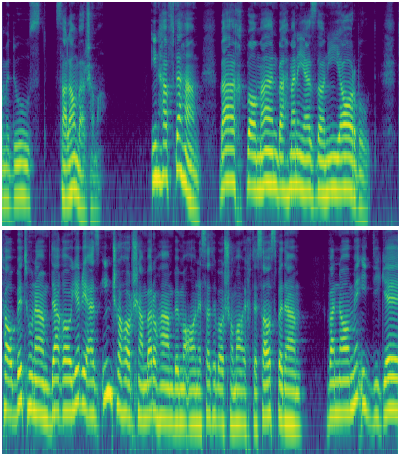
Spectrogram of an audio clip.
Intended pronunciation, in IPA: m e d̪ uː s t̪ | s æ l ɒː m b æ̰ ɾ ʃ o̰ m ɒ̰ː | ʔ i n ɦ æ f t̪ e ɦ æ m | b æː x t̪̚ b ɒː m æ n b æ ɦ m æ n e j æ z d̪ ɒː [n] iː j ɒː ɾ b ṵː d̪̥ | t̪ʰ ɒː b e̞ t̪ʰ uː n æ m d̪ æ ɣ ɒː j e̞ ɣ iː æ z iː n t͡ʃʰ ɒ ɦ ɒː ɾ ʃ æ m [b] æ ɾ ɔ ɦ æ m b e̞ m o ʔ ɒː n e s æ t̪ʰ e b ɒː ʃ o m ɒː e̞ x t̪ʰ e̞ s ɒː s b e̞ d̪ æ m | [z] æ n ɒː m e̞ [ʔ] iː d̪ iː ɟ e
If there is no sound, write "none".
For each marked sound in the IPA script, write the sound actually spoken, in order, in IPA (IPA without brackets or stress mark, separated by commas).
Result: n, b, v, ʔ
